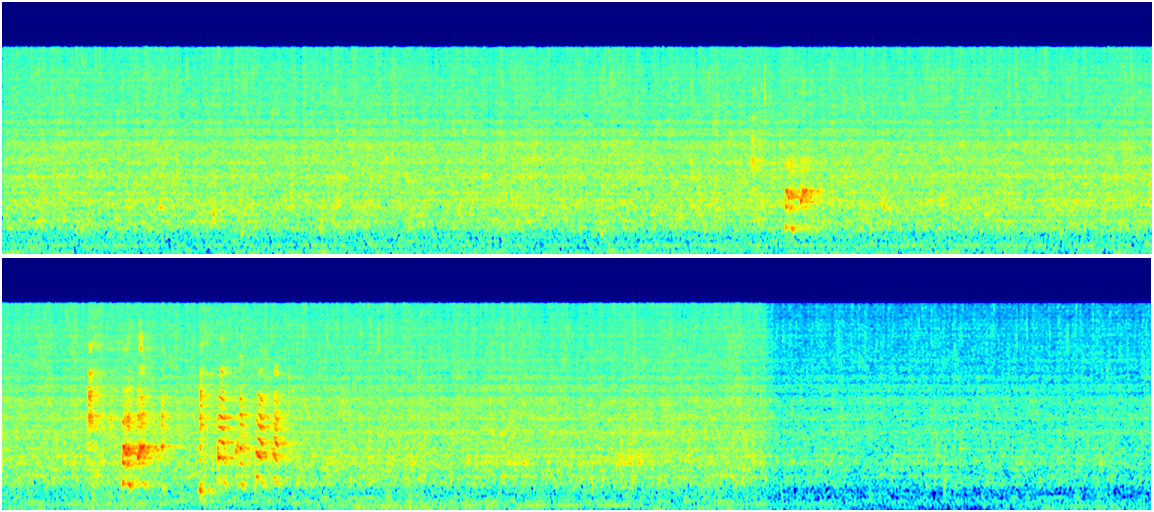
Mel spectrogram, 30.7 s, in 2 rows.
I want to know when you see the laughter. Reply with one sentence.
You can hear the laughter from 9.9 to 10.8 s and from 16.4 to 19.1 s.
